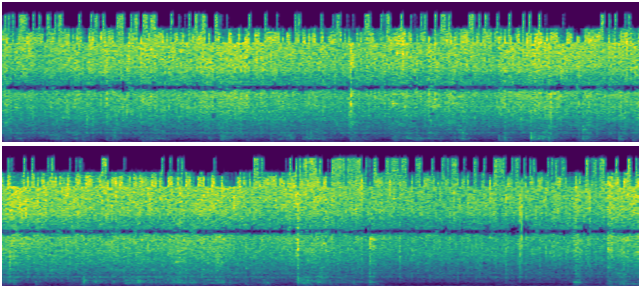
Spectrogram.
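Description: Potato curry seasoned with salt, turmeric and ground masala sautés in a pan, with a steady sizzle and repeated scraping stir strokes throughout, close and moderately loud, with no talking.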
